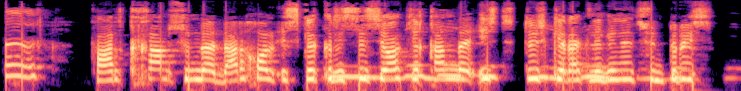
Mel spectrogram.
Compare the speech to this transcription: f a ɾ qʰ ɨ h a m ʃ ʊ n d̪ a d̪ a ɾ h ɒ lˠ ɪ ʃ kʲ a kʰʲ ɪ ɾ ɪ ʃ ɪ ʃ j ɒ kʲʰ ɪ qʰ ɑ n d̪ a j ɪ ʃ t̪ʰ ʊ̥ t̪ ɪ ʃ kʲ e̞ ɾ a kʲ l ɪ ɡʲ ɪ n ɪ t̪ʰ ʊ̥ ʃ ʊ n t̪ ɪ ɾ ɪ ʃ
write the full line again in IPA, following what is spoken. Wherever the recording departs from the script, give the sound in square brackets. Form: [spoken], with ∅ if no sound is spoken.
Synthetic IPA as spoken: f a ɾ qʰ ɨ h a m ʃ ʊ n d̪ a d̪ a ɾ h ɒ lˠ ɪ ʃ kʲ a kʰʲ ɪ ɾ ɪ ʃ ɪ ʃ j ɒ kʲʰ ɪ qʰ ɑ n d̪ a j ɪ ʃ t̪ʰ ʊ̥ t̪ ɪ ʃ kʲ e̞ ɾ a kʲ l ɪ ɡʲ ɪ n ɪ t̪ʰ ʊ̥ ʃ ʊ n t̪ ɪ ɾ ɪ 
